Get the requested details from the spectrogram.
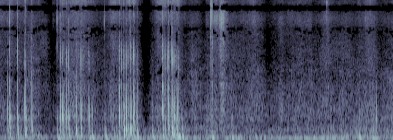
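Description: Long acrylic nails scratch and bunch a pair of mint green soft fleece sweatpants lying on a table. Quick, irregular bursts of crunchy, rustling scratches come over the first two seconds, then settle into a softer, steady brushing rustle. The sound is quiet and muffled, with little bright content and short, dry scrapes that barely ring.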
